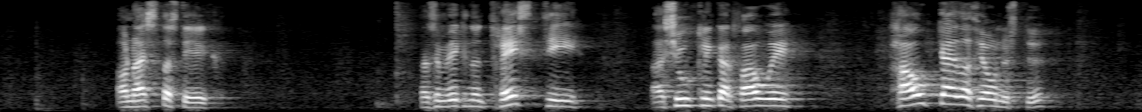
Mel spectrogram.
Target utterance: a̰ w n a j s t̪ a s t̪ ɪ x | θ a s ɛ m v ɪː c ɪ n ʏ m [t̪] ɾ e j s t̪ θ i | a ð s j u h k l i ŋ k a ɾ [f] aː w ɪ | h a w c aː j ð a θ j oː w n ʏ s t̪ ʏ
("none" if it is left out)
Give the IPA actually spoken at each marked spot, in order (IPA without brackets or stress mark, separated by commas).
t̪ʰ, f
